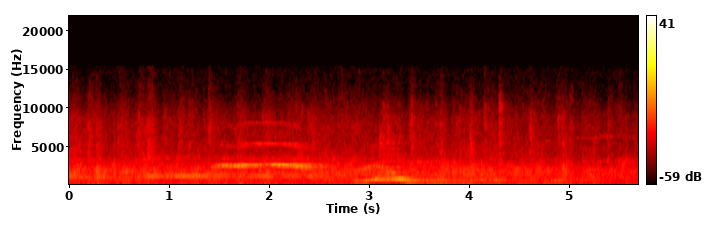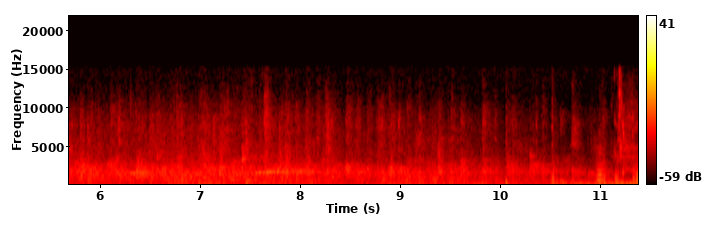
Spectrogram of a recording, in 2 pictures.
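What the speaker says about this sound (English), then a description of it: "let's have a round of applause to them." A large audience at a game jam grand final claps in a sustained, even wash of applause that slowly tapers, heard from a distance with no voices over it.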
